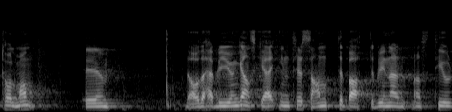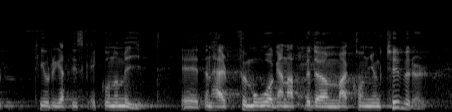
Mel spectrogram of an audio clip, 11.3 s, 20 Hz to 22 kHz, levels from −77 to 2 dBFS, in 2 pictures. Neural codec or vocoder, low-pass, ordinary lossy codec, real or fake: none; 7.2 kHz; none; real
